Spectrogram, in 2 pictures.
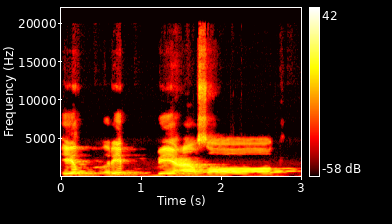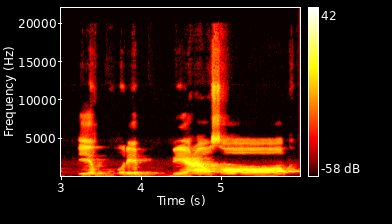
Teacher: Ba pertamanya dimasukkan ke huruf ba kedua. Nah, dilebur. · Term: idgham mutamasilain shaghir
